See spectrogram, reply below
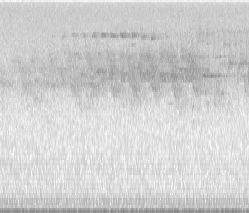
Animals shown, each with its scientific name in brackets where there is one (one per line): Tennessee Warbler (Leiothlypis peregrina)
Blackpoll Warbler (Setophaga striata)
Ovenbird (Seiurus aurocapilla)
Winter Wren (Troglodytes hiemalis)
